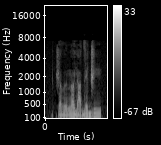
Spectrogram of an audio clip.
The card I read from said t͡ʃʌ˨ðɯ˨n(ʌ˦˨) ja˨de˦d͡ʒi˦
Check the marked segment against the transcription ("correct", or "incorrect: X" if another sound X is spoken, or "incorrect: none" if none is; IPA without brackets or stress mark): correct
